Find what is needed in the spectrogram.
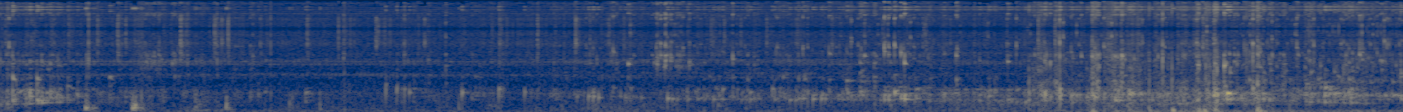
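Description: Muffled underwater sound through a camera housing: water moving and knocking against the housing, with bubbling and splashing that grow louder over the last two seconds as a snorkeler breaks near the surface.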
